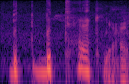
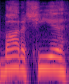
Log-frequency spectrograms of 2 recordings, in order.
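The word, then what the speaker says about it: Bottecchia: Battecchia. Say it with me. This is how you say in Italia. Battecchia. Battecchia. It's not Botticcia, it's Battecchia.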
